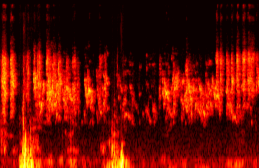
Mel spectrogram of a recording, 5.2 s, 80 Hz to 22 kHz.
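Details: Budgerigars recorded 26 January 2024, a flock chattering in busy high twittering phrases, broken by two loud low thumps near the start and middle, the chirping running on steadily to the end.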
